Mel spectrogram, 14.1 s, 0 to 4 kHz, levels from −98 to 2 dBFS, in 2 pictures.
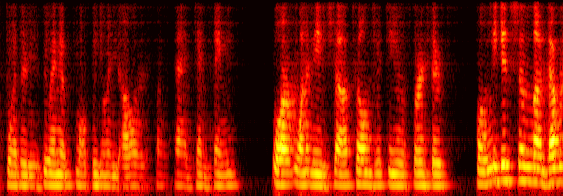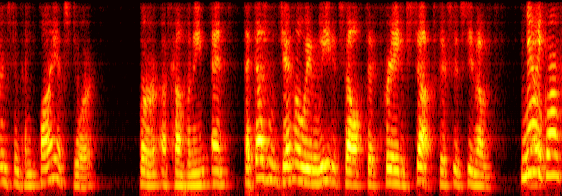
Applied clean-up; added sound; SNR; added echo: neural mask model DeepFilterNet 3.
